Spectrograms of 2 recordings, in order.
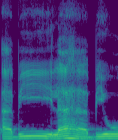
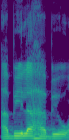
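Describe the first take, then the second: First: The vowel of 'bi' is drawn out long. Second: The vowel of 'bi' is kept short. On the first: The speaker calls it right. "এভাবে পড়ব" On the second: The speaker calls it wrong. "অনেকে অনেক জায়গায় বিতে টান দেয় না"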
